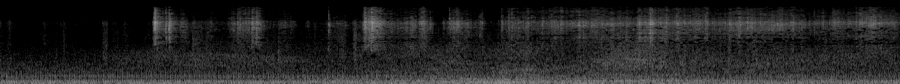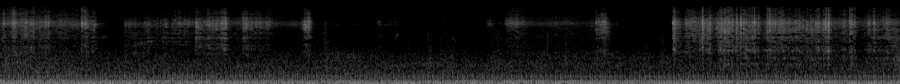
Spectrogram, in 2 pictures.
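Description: Footsteps in clogs crunch on fine mulch.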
